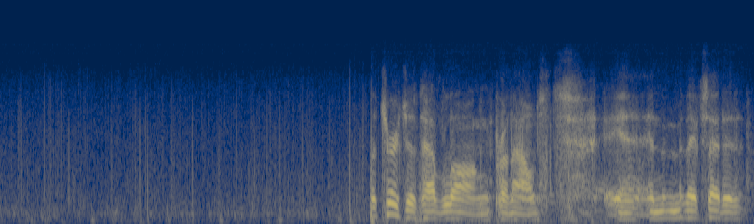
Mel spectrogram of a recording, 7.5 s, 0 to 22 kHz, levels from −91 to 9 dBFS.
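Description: At 1.39 to 1.41 s the sound jumps abruptly forward with no gap, the two sides butted almost directly together. This is a skip ahead: a stretch of roughly 0.4 s was dropped while later audio was already queued, cutting the delay by about the same amount.

From 1.48 to 2.38 s the audio runs noticeably fast, about 114% speed at unchanged pitch, sounding hurried. This is a jitter buffer speed-up: the receiver trimmed many short pitch-period pieces, removing around 0.15 s to shrink the excess buffered delay. Through both faults the top end stops near 12 kHz, consistent with a call codec such as Opus.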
